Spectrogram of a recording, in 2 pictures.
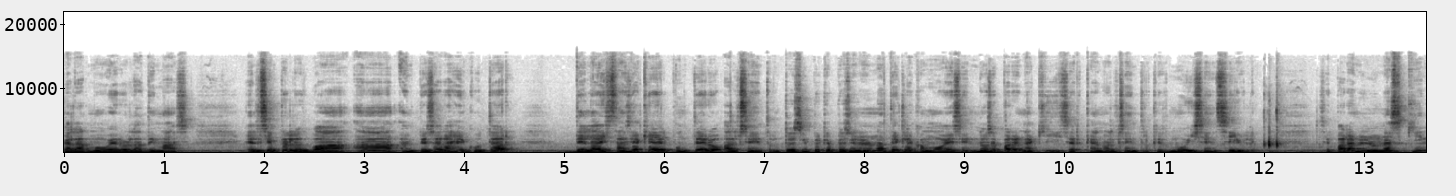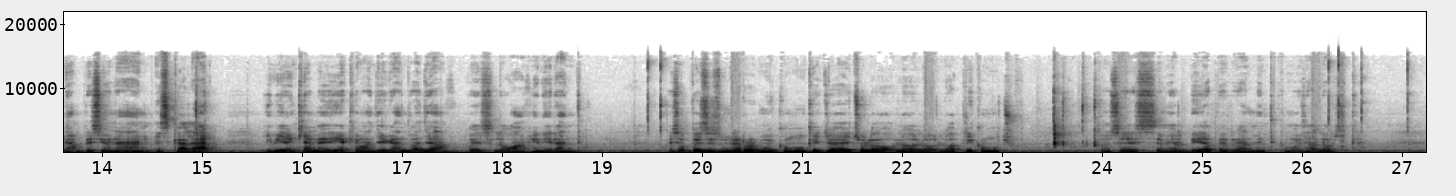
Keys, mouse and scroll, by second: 26.6 middle click.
